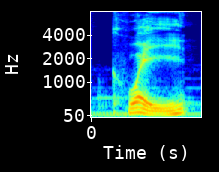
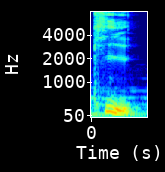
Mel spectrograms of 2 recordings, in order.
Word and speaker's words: quay: Fun fact, when I watched the video, I found out it's not pronounced quay, but uh pronounced key.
